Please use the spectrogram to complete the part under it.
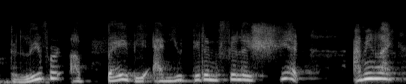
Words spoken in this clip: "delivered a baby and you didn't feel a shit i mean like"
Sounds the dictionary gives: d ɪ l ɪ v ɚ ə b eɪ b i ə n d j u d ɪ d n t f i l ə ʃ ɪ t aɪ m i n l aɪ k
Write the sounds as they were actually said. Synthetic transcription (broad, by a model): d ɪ l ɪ v ɚ ə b eɪ b i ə n j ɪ d ɪ d n t f i l ə ʃ ɪ t aɪ m i n l aɪ k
